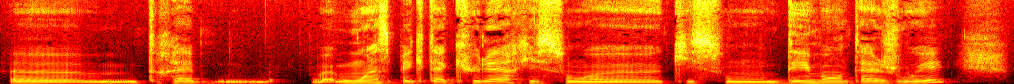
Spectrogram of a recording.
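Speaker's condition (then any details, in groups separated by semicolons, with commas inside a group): No condition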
